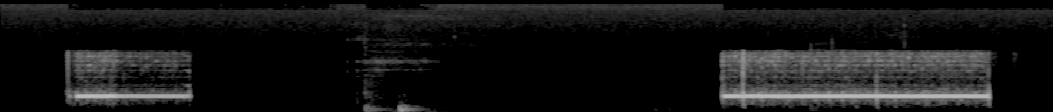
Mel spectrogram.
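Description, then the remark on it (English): An outgoing phone call rings out twice, each ring a steady buzzing tone with a long pause between, plus a brief soft click in the gap. Fairly loud, with no talking. “So let me get Aaron on the phone real quick.”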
